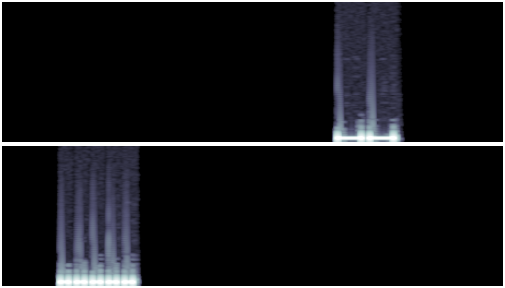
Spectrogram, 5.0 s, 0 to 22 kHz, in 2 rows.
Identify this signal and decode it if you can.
Morse code, heard as a keyed tone, about 30 wpm, 700 Hz. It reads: M 5
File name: Lesson 18d - Letter m - Two Characters 30wpm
